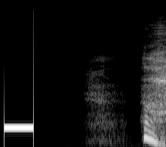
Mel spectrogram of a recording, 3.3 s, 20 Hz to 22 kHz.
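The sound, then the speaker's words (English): A short steady electronic beep, then a breathy exhale and a loud, voiced gasping pant of someone out of breath after 30 seconds of jogging. “I'm out of breath now. I did 30 seconds of jogging and I'm sweat's pouring off my forehead.”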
